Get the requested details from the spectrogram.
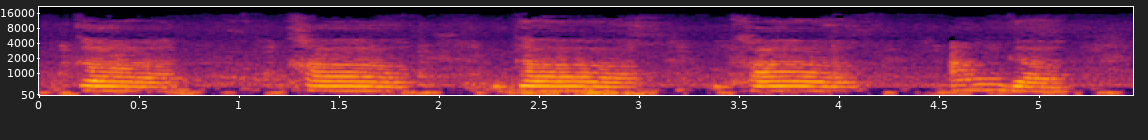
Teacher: जो वायु जो हमारे कंठ को स्पर्श करती है, बाहर निकलती है, तो वह क वर्ग हो जाता है, इसलिए इसे कंठ कहते हैं।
